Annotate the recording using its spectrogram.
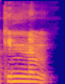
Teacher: மேல்வாய் அண்ணத்தோட நடுப்பகுதியை வந்து தொடுதா நாவின் நுனி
